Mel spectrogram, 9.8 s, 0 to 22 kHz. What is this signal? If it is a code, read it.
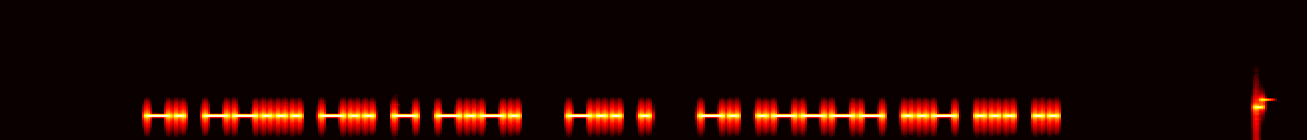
Morse code, heard as a keyed tone, about 22 wpm, 700 Hz. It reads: N7DTC DE N1USI
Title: USA Callsign DE Callsign - 5 Characters - 22wpm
